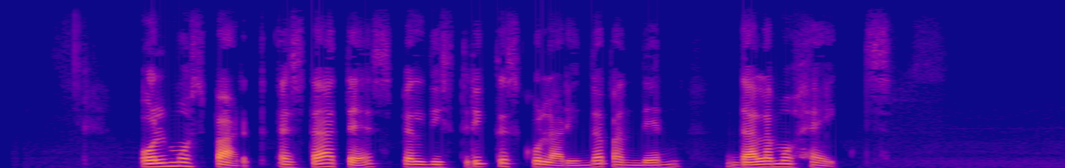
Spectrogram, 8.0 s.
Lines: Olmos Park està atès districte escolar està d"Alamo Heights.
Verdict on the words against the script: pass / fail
fail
